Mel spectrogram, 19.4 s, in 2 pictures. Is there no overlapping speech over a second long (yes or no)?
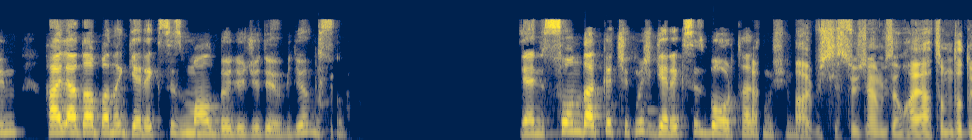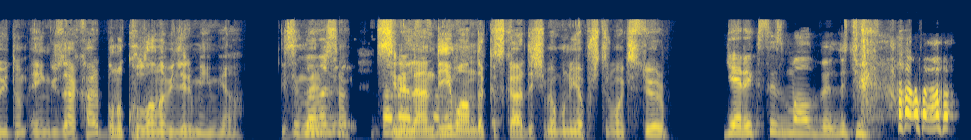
no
